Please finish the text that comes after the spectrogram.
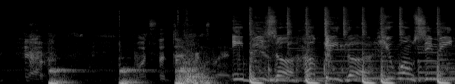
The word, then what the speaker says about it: Ibiza: Yeah, it's pronounced Ibiza, actually. Yeah. What's the difference then? Ibiza, Ibiza, you won't see me in neither.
